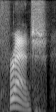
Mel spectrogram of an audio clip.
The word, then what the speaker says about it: Ffrench: there's a gentleman named Maurice French and yes that's spelled French FF re and CH Bonjour as it were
